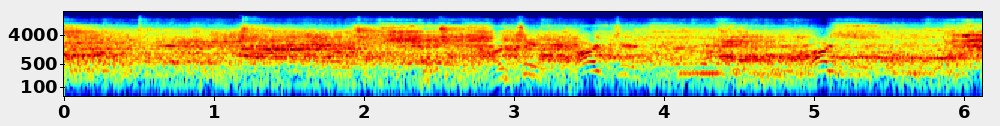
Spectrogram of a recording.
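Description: Thuds of wrestlers landing on the boards of a wrestling ring, a few sharp hits, over the steady chatter and shouts of a crowd in a large echoing hall.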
